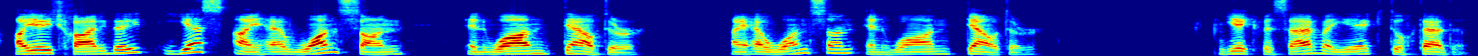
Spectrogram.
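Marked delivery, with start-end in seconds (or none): 1.2-4.9 slow model answer. Shown as a demonstration. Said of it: "teacher models the answer". 5.5-7.8 slow model answer. Shown as a demonstration. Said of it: "teacher repeats the answer".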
